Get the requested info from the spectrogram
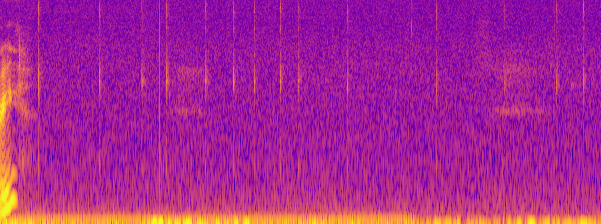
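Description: A stylus tapping and clicking against a tablet's glass screen during handwriting: a string of light, irregular clicks. A low steady hum stops about four seconds in.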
